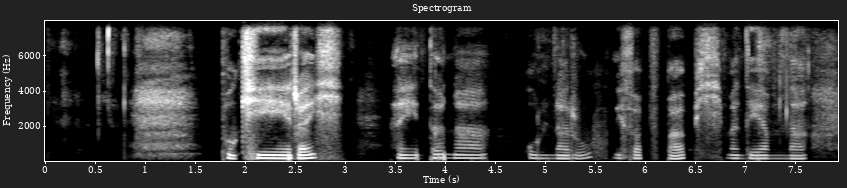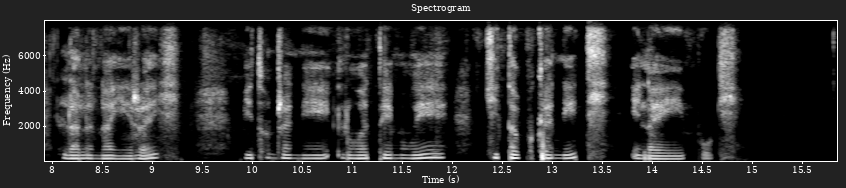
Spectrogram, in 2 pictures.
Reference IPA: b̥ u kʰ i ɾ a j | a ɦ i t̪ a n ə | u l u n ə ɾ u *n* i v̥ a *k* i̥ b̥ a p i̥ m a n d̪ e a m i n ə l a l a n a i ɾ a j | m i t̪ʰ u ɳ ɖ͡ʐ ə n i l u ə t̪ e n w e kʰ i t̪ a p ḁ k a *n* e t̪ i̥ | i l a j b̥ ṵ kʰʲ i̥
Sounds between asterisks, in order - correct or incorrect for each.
incorrect: m, incorrect: p, correct

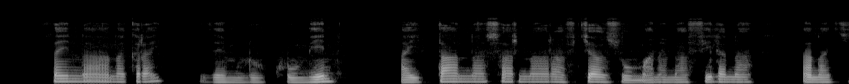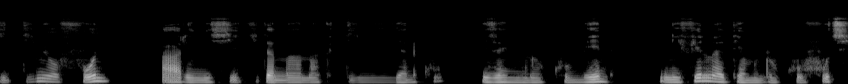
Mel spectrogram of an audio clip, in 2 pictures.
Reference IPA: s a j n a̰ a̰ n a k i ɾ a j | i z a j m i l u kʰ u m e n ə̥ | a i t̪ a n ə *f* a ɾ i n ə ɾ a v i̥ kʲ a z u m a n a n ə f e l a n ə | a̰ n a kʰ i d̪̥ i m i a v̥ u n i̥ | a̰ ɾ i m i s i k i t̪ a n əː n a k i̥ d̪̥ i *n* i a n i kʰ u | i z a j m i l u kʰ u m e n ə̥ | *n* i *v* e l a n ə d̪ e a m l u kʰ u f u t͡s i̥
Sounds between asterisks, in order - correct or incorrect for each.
incorrect: s, incorrect: m, correct, incorrect: f

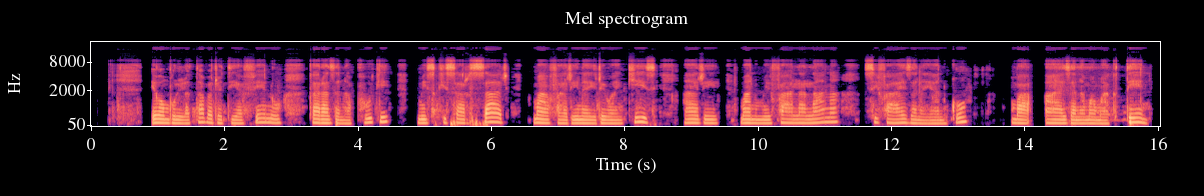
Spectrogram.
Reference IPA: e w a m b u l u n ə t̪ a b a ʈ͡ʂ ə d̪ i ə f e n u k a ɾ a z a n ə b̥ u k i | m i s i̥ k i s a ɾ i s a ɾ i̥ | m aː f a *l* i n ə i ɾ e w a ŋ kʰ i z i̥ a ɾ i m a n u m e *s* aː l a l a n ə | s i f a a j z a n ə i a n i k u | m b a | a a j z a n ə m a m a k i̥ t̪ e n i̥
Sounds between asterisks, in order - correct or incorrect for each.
incorrect: ɾ, incorrect: f

